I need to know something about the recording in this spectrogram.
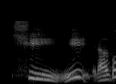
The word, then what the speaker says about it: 取: 자, Q 발음이 어떻게 됐었죠? 중국어로? GTC 발음에 치 발음이 됐었죠. 그래서 퀴역 발음이 아니라 치 발음이라는 거 기억해 두시고요. 여기에다가 우가 들어가나요? 아니면은 유가 들어가나요? 네, 찌치시 발음에 유가 결합하게 되면은요. 위에 있는 땡땡이 어떻게 된다 그랬어요? 사라진다 그랬어요. 그렇기 때문에 얘는 우가 아니라 유 발음이 되겠습니다. 자, 취라고 발음하고요.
